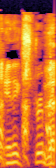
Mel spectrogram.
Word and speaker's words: inextricably: You don't expect him to say inextricably. Twice in a row. It's inextricably That's interesting.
